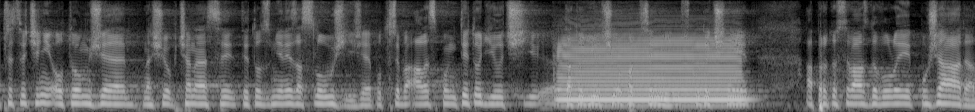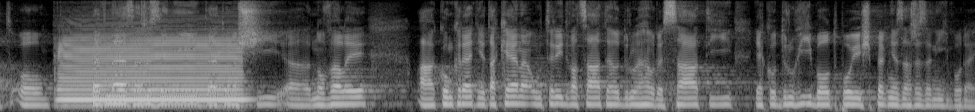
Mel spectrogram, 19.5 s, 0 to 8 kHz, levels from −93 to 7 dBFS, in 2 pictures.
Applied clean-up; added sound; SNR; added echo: none; Wind instrument, woodwind instrument; -4 dB; none.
